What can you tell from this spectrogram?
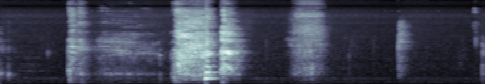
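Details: Repeated coughing from a speaker unable to record a vlog without coughing: several harsh, forceful coughs in short bursts, some with a throat-clearing quality, in a quiet room.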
